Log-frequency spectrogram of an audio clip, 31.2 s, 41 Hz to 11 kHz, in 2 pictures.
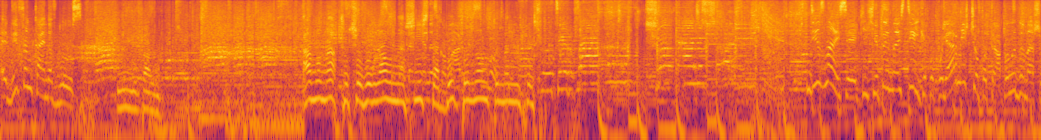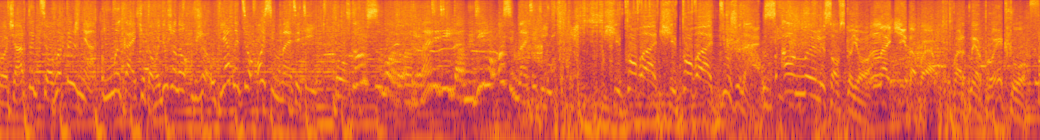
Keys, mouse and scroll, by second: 8.6 Page_Down.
